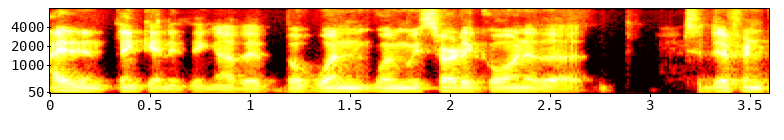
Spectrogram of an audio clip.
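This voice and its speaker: Speaking at a fairly quick pace, a man with a Spanish accent has a fairly low pitch and fairly even intonation. Behind him, the background is quiet. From Mexico. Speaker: youth pastor. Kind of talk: interview.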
